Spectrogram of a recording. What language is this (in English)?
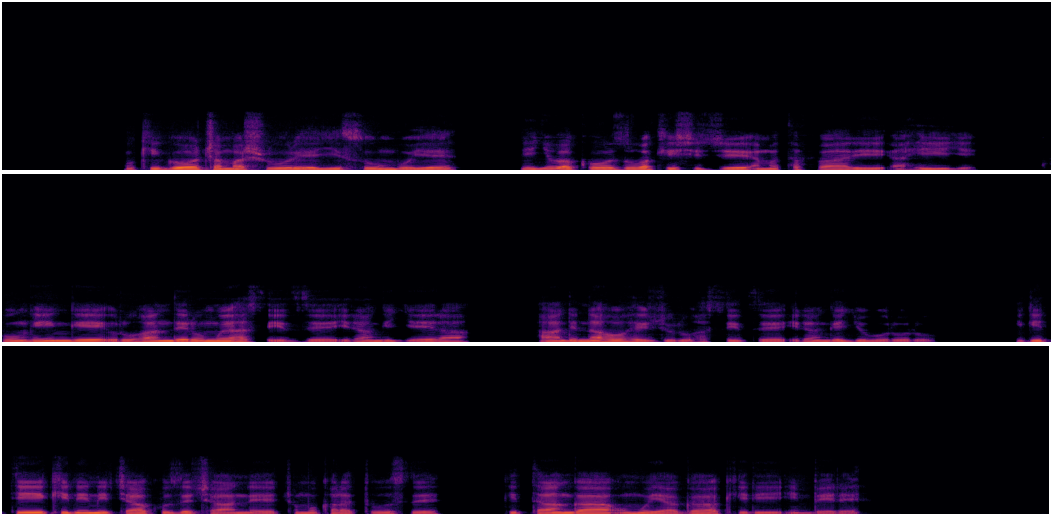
Rundi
